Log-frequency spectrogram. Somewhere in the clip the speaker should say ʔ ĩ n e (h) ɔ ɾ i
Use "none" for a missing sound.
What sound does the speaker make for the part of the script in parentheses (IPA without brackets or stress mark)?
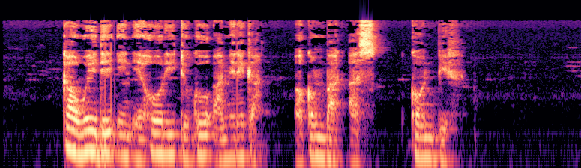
h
